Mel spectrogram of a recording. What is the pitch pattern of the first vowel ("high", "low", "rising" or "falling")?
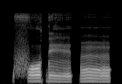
low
